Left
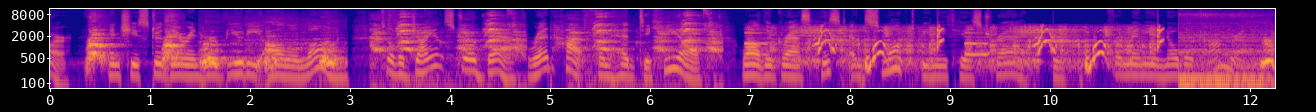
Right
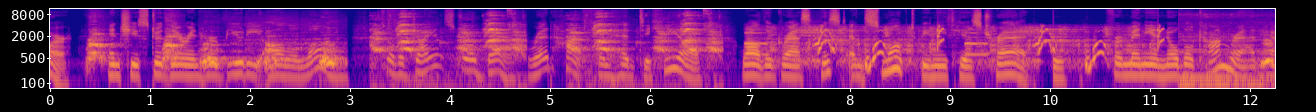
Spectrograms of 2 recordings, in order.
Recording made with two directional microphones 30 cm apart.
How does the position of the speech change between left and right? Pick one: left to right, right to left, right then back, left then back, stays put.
left then back.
